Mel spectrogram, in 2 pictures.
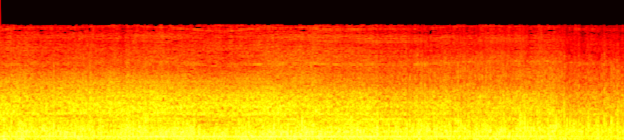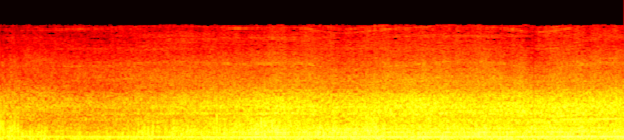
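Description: Vehicle engine and road noise: a steady low hum, easing off briefly about ten seconds in and then picking up again.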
